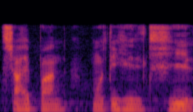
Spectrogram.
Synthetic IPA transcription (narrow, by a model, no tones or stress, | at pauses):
ʃaɦepːanmot̪iɦilil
